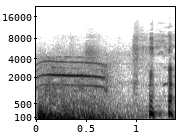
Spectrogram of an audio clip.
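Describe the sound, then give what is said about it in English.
A cat launched from a cannon, travelling 554 feet, lets out a loud, drawn-out yowl lasting under a second, followed by a few short, sharp bursts of noise in quick succession. “Kitty cannon. Love it. Love it. Poor kitty.”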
